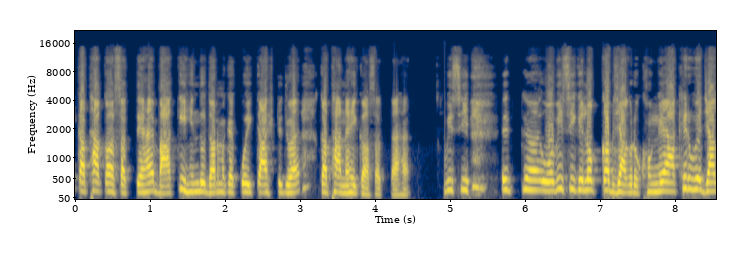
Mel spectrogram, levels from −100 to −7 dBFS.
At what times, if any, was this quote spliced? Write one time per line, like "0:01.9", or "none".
0:04.9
